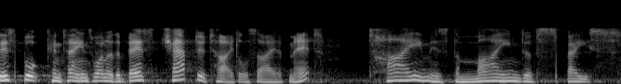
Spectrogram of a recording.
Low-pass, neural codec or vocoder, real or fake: 5.4 kHz; vocoder, 44.1 kHz, 80 mel bands, Vocos; fake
